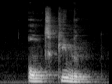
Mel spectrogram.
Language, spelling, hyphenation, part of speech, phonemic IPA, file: Dutch, ontkiemen, ont‧kie‧men, verb, /ˌɔntˈki.mə(n)/, Nl-ontkiemen.ogg
- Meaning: to germinate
